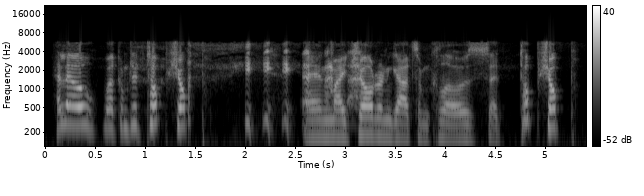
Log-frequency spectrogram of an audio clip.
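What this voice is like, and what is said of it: Put-on British accent. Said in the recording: “Can you do a British accent? ... It's kind of a mix between Dick Van Dyke and Prince Charles you've got going on there.”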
